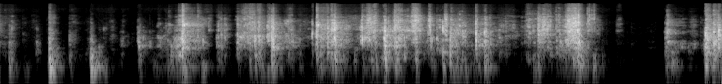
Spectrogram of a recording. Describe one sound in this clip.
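A cardboard box is torn open with scraping and ripping.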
